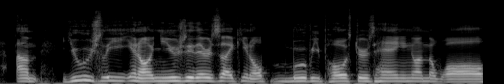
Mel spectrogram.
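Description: At a moderate pace, a man talks in a fairly high pitch. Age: 40s. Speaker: podcast co-host. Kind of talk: casual chat. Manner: hesitant, many fillers.

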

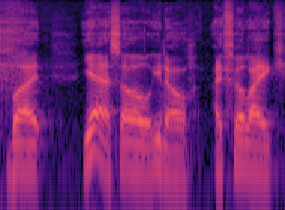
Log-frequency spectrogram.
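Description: Intonation stays fairly even as a man speaks with an American accent. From Philadelphia and Delaware, US. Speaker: DJ and entrepreneur. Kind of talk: interview.

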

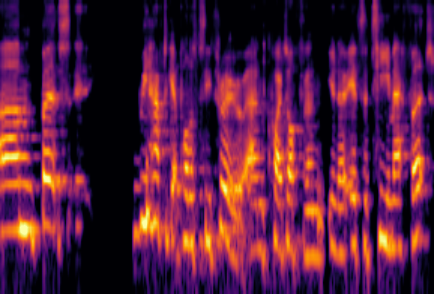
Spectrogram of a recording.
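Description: A woman speaks fairly slowly with ordinary pitch variation. Her fairly high voice is somewhat breathy. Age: 50s. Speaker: politician. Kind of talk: interview.

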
